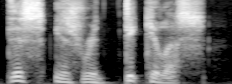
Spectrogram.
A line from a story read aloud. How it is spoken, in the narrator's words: Trish hissed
